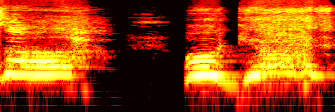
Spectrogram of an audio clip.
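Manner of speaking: high, breathless cry of relief; panicked relief. Retold or imitated. The monkey, safe up the tree, cries out in high relief. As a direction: gasp it out like you just escaped.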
